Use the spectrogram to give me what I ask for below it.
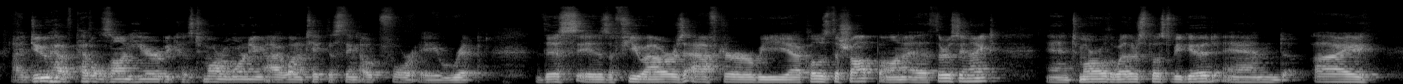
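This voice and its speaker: A man at a moderate pace with fairly even intonation, audible room echo and a quiet background. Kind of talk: product review commentary. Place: shop.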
